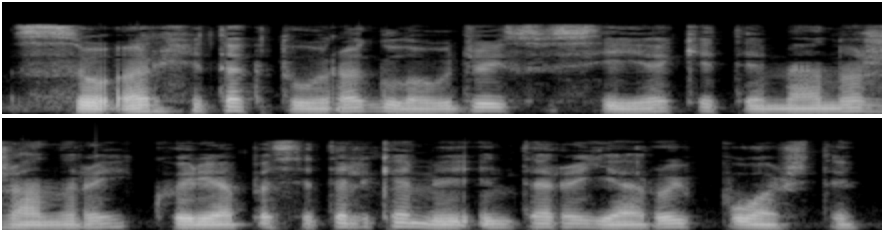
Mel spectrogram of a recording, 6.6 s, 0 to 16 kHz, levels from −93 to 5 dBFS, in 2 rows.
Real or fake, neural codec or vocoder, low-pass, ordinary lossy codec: real; none; 7.2 kHz; AAC, 48 kbps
